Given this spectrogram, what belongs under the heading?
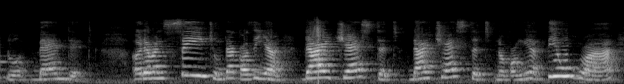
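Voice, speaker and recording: A woman's voice: sits high, a bit bright, echoey room. A young Vietnamese woman, an English teacher, energetically reviews an exam on a livestream and keeps asking her students if they follow.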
